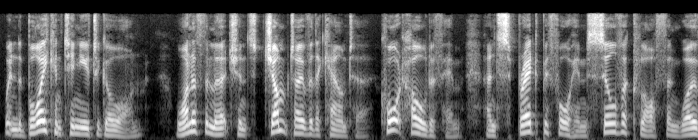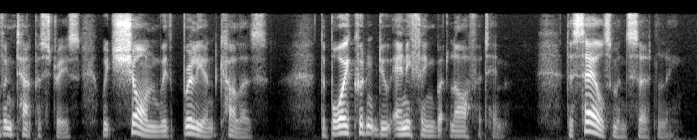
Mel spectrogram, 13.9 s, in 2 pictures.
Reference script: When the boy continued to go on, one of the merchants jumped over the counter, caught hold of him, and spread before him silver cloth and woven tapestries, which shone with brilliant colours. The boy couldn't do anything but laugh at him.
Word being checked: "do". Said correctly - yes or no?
yes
